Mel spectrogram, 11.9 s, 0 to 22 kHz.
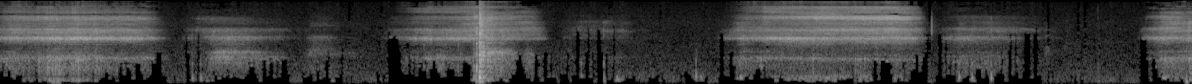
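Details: Person snoring during sleep: hissing, whistly snores at an uneven rhythm of about 16 a minute, with a snort partway through.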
